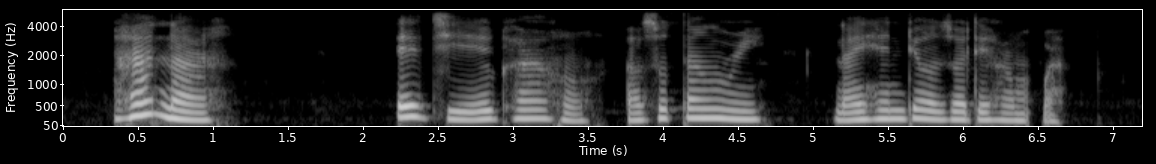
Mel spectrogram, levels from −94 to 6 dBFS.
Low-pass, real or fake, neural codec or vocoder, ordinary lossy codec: 5.4 kHz; fake; codec, 24 kHz, 3.1 kbps, DualCodec; none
